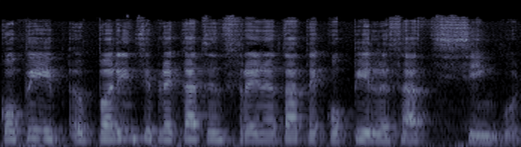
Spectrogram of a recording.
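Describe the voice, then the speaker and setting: In an unremarkable speaking voice, a woman talks at a moderate pace with medium pitch and fairly even intonation. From Romania. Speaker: TV talk show host. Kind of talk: live TV talk show. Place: studio.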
